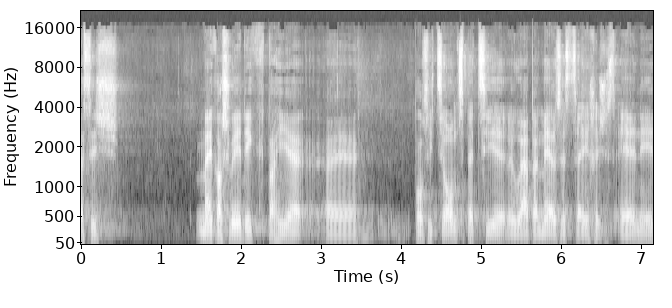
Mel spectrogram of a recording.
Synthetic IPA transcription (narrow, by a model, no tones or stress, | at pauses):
əsɪʃ | mɛɡɑʃʋɪɾiɡd̥ɑːhiəɛː | pʰɔsit͡sjoːnt͡sb̥ɛt͡siːəʋɪwæb̥əmeːɑlsəst͡sɛɪχəɪʃəsɛːnɪ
